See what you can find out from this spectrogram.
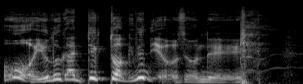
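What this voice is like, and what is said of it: Poor put-on Japanese accent. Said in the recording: “my Chinese accent, apart from it being really shitty ... it sometimes morphs into like a Japanese accent ... That was supposed to be Japanese?”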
